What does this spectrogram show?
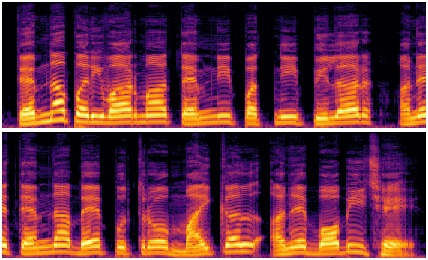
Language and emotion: Gujarati, neutral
